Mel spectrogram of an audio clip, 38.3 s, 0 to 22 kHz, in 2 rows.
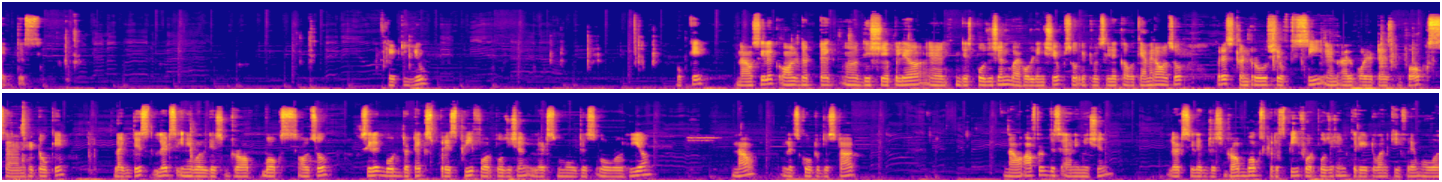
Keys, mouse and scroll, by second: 0.5 click, 3.9 space, 6.5 click, 7.3-8.5 typing, 9.8 click, 17.3 c, 23.7 click, 25.3 p, 36.0 p.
